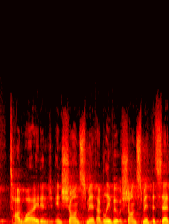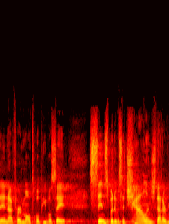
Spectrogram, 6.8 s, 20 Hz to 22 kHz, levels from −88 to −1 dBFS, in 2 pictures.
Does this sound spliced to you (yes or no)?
no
